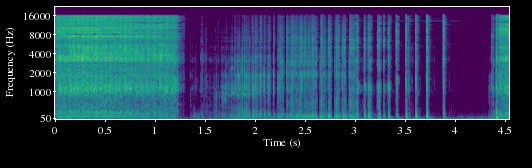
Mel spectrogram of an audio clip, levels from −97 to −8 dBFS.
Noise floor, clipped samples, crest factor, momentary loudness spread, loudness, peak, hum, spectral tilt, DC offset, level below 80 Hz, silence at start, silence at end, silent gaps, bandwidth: -57 dBFS; under 0.1%; 22 dB; 24 LU; -23 LUFS; -6 dBFS; none; 0.5 dB/octave; under 0.1%; -54 dBFS; 0 s; 0 s; none; 17 kHz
